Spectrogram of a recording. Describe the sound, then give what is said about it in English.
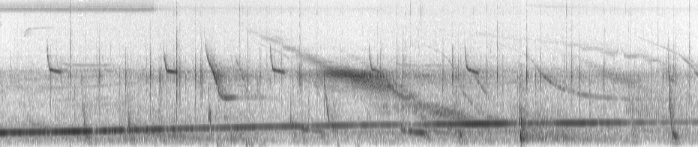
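Weddell seal calls ringing underwater: a long, slowly rising tone slides upward beneath eerie descending whistles and chirps, with sharp clicks scattered throughout, loud with no voices. “The otherworldly song of Weddell seals”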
